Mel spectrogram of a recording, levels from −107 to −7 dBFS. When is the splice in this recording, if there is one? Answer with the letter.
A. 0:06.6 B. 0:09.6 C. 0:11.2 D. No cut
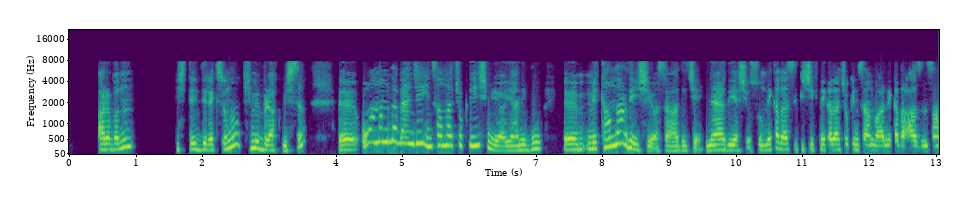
B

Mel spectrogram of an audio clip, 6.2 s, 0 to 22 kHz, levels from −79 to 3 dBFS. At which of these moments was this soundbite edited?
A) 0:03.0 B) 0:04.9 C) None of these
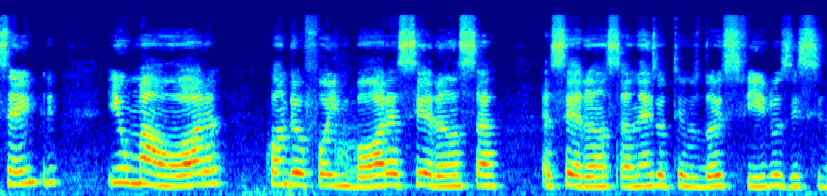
B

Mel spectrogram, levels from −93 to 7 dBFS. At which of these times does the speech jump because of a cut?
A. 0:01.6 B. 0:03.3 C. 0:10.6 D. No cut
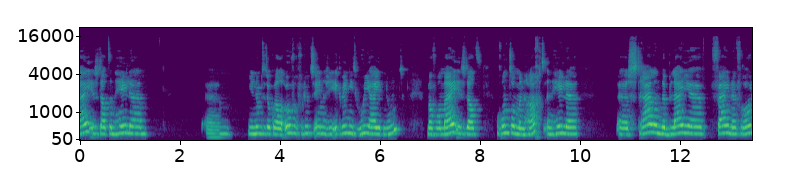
B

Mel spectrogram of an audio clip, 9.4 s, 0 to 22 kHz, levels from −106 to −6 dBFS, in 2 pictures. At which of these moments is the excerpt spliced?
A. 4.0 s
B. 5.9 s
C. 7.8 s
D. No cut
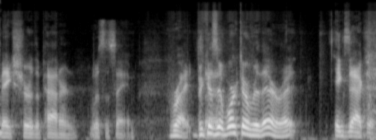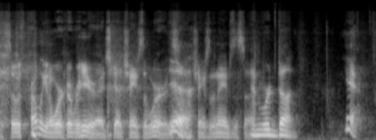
D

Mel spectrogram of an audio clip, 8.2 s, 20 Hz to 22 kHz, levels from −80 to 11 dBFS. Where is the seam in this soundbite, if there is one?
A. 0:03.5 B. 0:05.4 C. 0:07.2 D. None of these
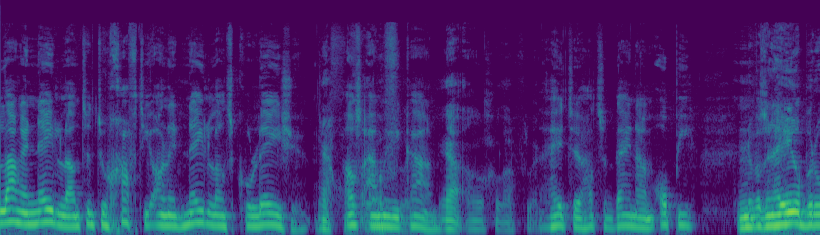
D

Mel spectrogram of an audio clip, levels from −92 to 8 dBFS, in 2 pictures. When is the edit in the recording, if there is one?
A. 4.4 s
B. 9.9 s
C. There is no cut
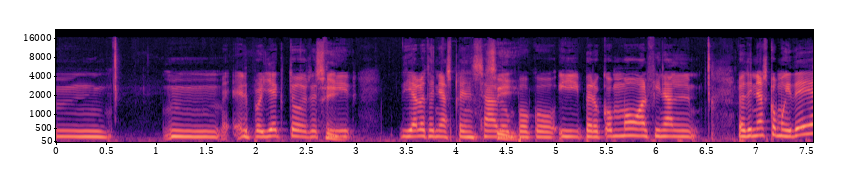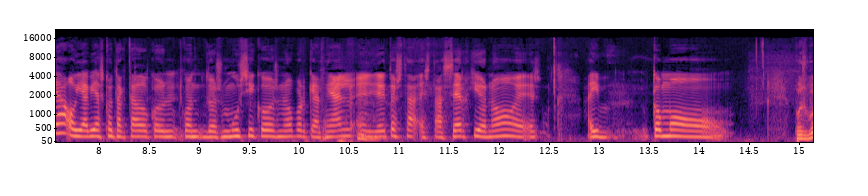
C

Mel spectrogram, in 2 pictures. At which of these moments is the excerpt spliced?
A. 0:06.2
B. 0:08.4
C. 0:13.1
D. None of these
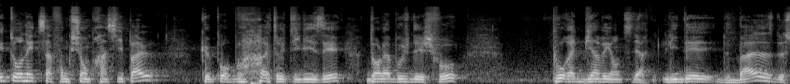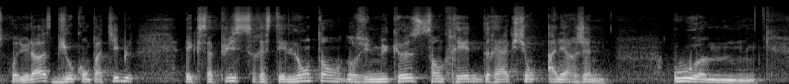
B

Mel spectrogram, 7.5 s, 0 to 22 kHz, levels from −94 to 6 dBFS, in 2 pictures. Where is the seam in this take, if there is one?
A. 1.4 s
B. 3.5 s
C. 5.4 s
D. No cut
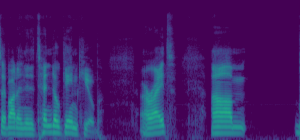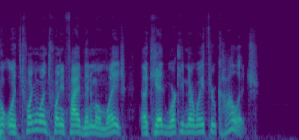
C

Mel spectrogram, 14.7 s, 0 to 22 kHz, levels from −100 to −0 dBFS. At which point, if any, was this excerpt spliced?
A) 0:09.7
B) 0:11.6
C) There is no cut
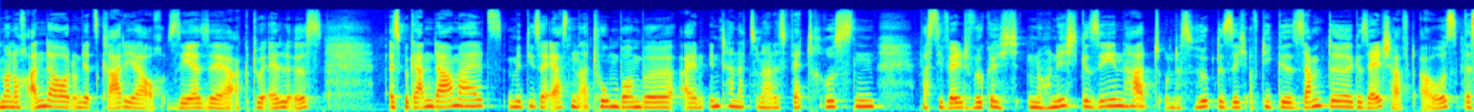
C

